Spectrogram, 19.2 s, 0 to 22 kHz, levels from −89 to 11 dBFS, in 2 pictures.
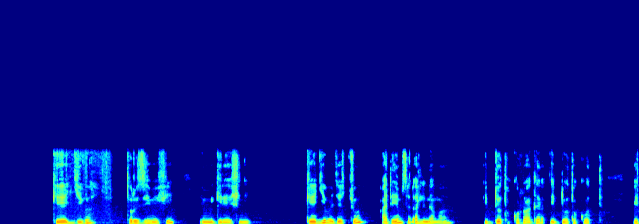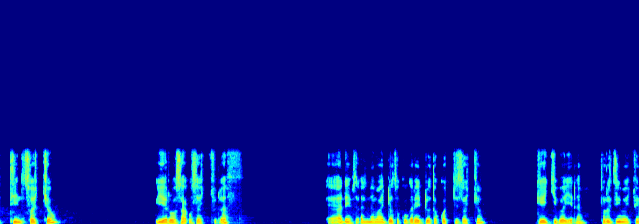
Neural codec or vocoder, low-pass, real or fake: none; 7.2 kHz; real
